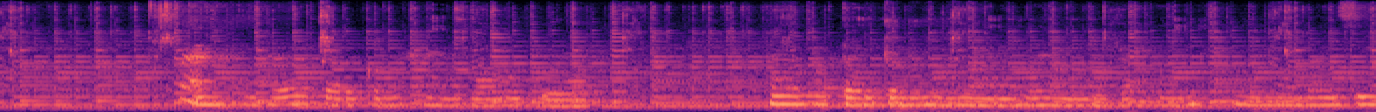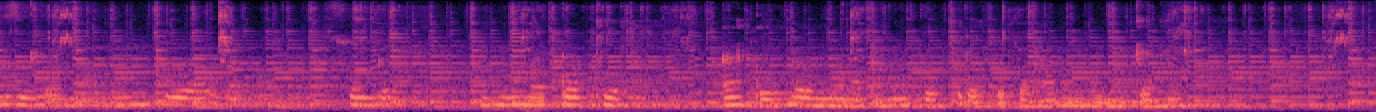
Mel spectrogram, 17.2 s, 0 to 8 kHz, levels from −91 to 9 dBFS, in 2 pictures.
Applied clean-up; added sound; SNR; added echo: none; Acoustic guitar; 6 dB; reverberation time 1.6 s.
